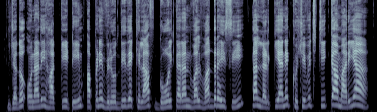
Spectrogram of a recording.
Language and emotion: Punjabi, happy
